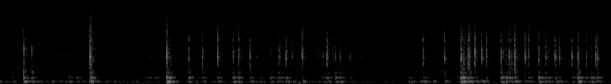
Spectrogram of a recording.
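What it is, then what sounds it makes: Cardboard book box set tapped with fingernails. Long painted nails tap and scratch a Lord of the Rings box set, a cardboard slipcase full of paperback books, held in the hand over a cloth mat. Quick, dry, clicky taps come in uneven bursts, each with a soft hollow thump underneath and almost no ring, between quieter stretches of faint scratching.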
